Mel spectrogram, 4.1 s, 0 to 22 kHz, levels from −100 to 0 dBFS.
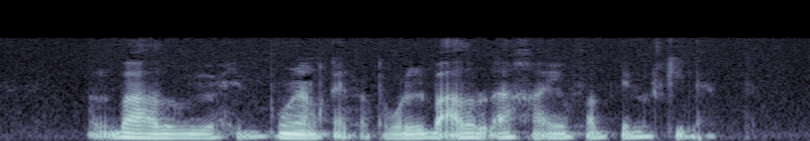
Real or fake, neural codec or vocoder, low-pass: real; none; 7.2 kHz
